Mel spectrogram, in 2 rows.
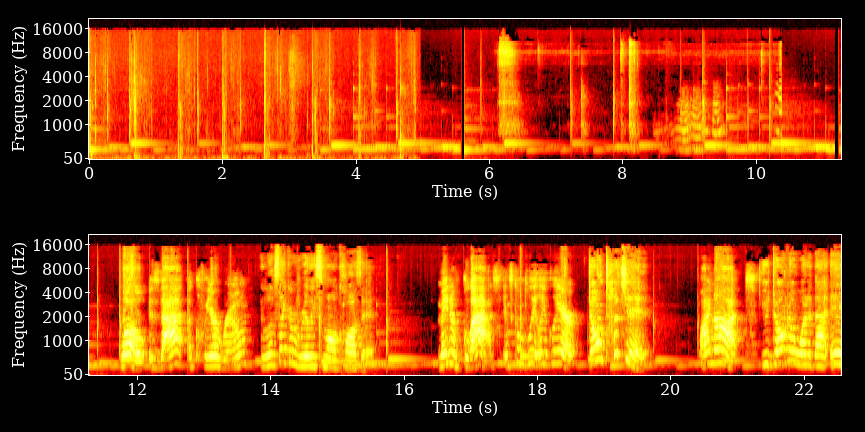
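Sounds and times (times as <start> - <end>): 
footsteps walking: 0.0 - 5.0
speech: 11.9 - 15.6, 16.6 - 19.8, 20.4 - 22.5.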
